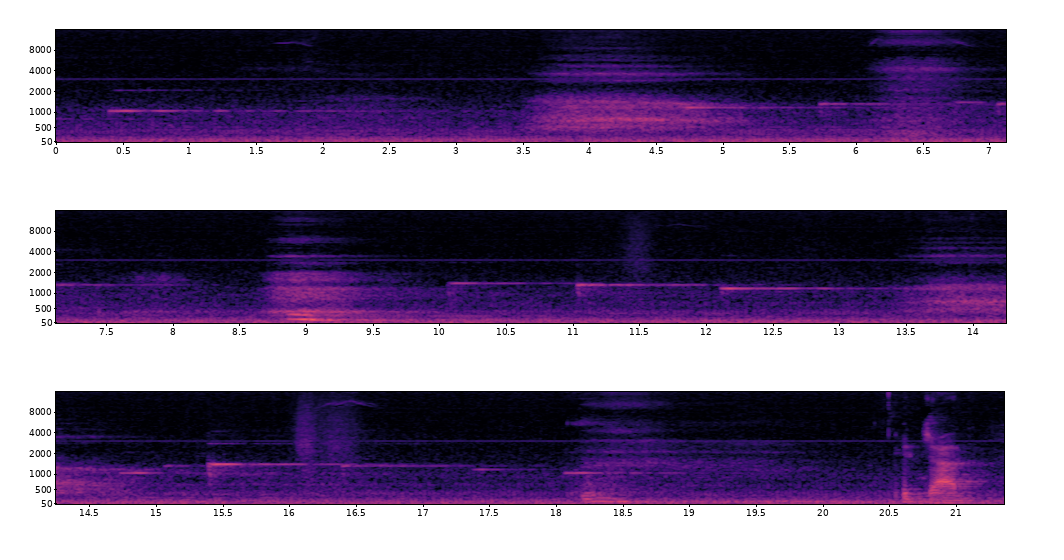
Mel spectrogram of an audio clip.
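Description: Slow, deep breaths taken during a yoga session, each soft airy rush rising and fading about every five seconds over a quiet, steady room hum.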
